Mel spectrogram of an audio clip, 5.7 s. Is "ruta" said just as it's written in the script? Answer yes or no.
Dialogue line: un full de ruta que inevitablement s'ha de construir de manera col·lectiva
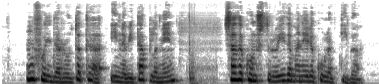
yes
